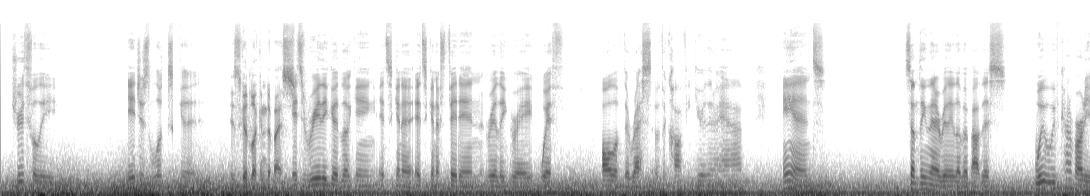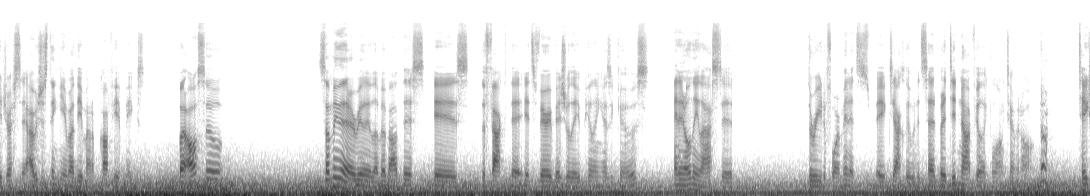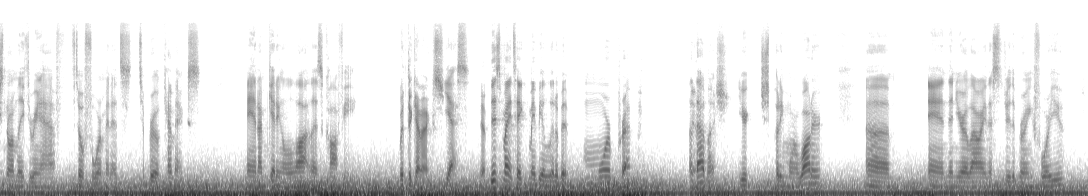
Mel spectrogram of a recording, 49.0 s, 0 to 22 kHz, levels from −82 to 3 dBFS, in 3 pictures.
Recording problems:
low rumble; loud; throughout; 6 dB below the speech

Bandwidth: 13.5 kHz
